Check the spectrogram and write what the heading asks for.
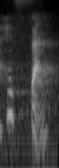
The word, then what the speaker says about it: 햇살: 해살이라고 발음 안 하지. 뭐라고 발음해? 햇살이라고 발음합니다. 햇살.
